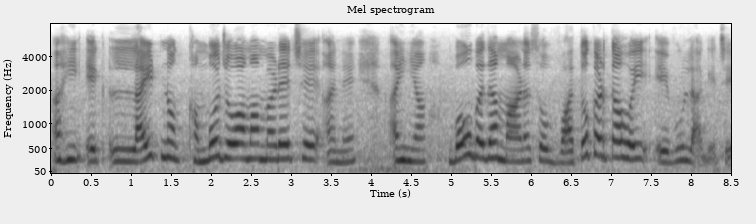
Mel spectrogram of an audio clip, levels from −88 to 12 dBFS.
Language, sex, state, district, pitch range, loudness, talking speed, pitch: Gujarati, female, Gujarat, Valsad, 240-300 Hz, -13 LUFS, 135 wpm, 270 Hz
